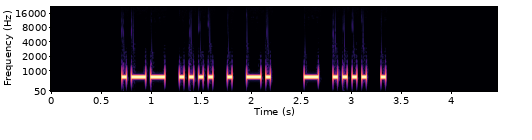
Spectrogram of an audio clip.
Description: Morse code, heard as a keyed tone, about 34 wpm, spaced as for 30 wpm, 700 Hz. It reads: WHEN THE
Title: Speed-Racing - Sets of 2 Words 25wpm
